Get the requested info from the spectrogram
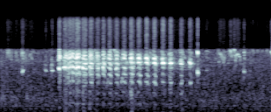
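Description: Animal calls: a rapid chattering run of short, high chirps, about ten a second, lasting about two seconds, followed by a few scattered faint chirps.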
